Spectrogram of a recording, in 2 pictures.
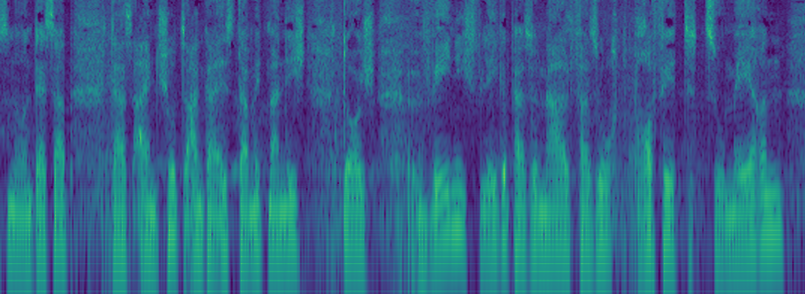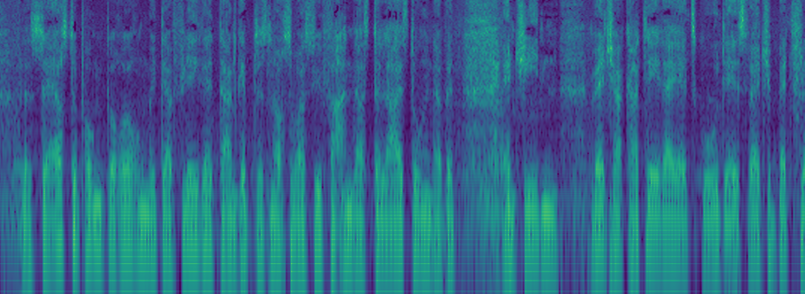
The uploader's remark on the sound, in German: Live vom Deutschen Pflegetag. Darüber hört Ihr Stimmen von Besuchenden und Referent*innen.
